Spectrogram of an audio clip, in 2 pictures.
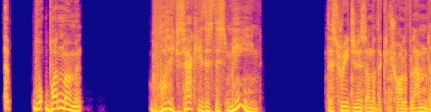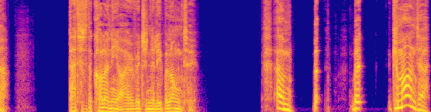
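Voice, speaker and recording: Precise young British tactician. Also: male voice, lowish voice, very animated, husky, dry recording. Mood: alarmed, flustered, then cautious, analytical. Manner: measured, formal, articulate, dry. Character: young male tactician soldier, bookish, cautious, precise, exasperated. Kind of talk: video game cutscene voice acting.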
